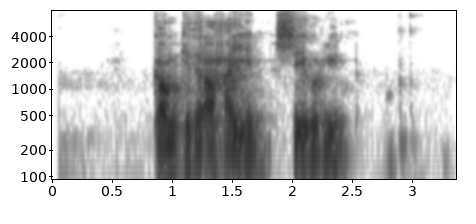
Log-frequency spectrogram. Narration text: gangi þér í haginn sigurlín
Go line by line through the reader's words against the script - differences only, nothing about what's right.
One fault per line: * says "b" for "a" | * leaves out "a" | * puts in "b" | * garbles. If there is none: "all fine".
all fine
